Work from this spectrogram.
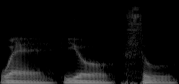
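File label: "weyothu", concatenated syllables; Affixing experiment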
